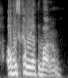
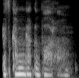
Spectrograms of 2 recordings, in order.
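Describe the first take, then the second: First: Louder, sudden burst of relief; excited exclamation. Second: Whispered, a bit quicker; awed whisper. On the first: Sees backflow smoke finally working, exclaims excitedly. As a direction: blurt it out as the smoke appears. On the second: Watching smoke pour down, whispering to herself in awe. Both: Real, not acted.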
